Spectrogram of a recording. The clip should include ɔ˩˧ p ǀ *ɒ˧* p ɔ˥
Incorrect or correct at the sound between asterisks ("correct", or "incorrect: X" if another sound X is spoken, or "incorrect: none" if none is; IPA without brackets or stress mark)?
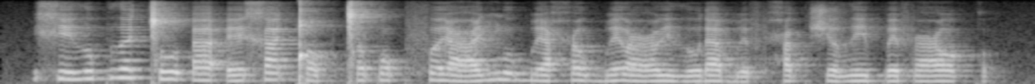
incorrect: ʌ˧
